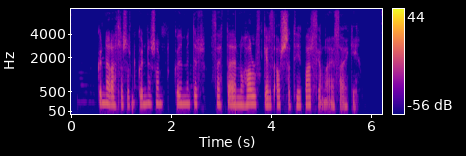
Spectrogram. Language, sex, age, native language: Icelandic, female, 30-39, Icelandic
